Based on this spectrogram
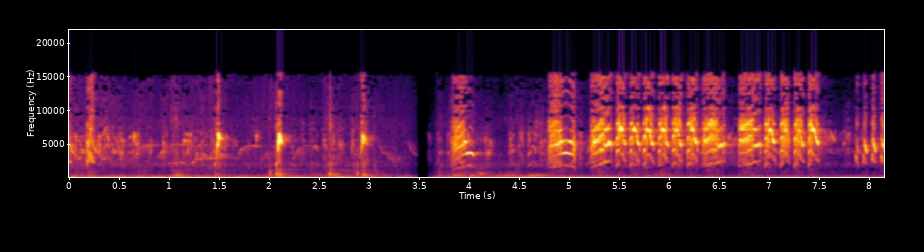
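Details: Sogon song for drawing wild birds and stimulating caged birds that rarely sing; a few scattered sharp chirps at first, then a dense stretch of rapid high twittering bursts.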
